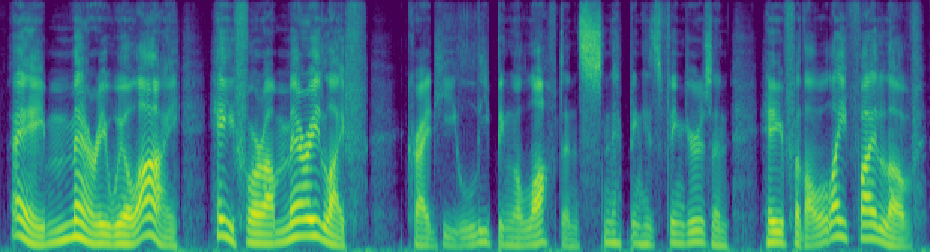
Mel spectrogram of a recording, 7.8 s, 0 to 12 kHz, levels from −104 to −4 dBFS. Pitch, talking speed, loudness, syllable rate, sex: 135 Hz, 185 wpm, -18 LUFS, 4.4 syllables/s, male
